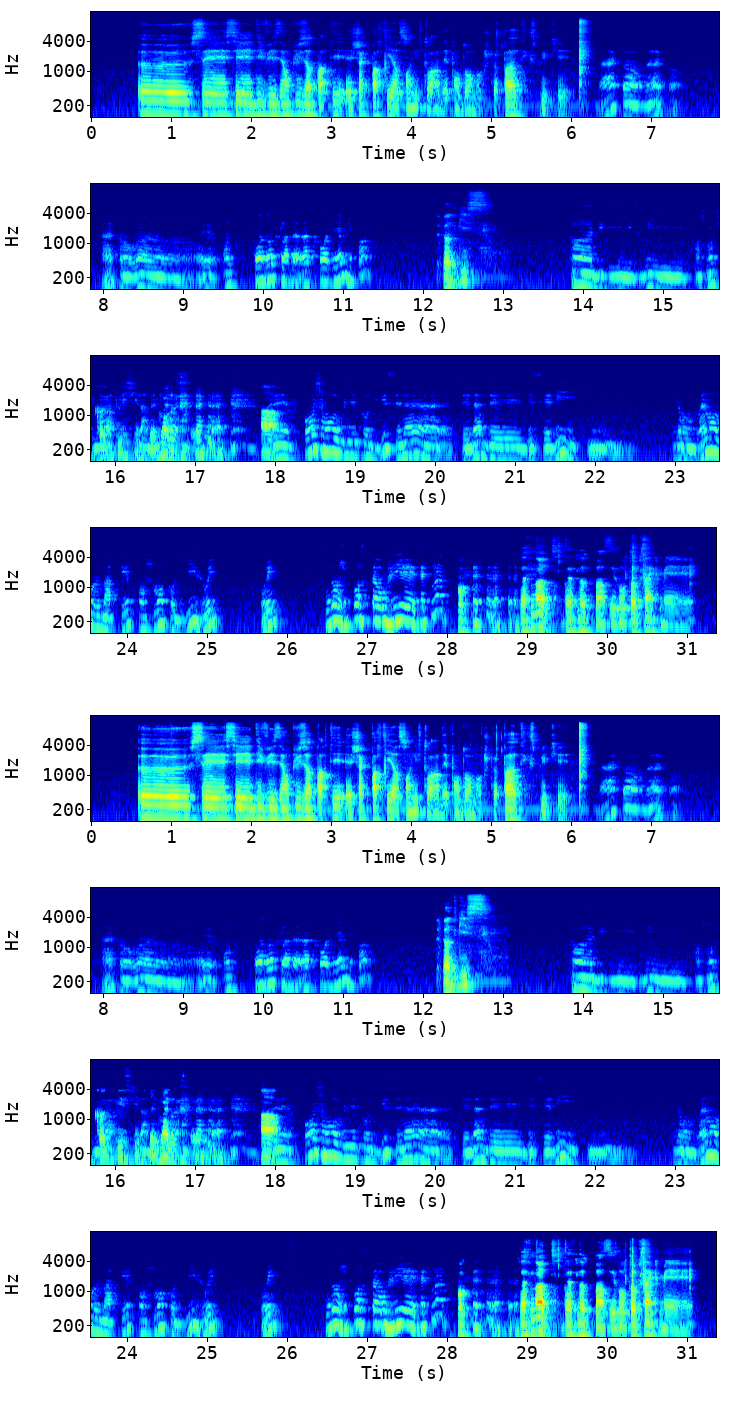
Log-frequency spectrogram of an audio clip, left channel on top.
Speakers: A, on the right (about 50°); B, on the left (about 65°).
A: Euh, c'est c'est divisé en plusieurs parties et chaque partie a son histoire indépendante, donc je peux pas t'expliquer.
B: D'accord, d'accord, d'accord. Euh, et en- quoi d'autre? La, la troisième, je pense.
A: Code Geass.
B: Code Geass, oui, franchement, tu m'as
A: Code
B: rafraîchi
A: Geass, c'est
B: la
A: une très
B: mémoire.
A: belle
B: <laughs>
A: série. Ah.
B: J'ai franchement oublié Code Geass, c'est l'un, c'est l'un des, des séries qui, qui ont vraiment me marqué. Franchement, Code Geass, oui, oui. Sinon, je pense que tu as oublié Death Note.
A: Bon.
B: <laughs>
A: Death Note, Death Note, bah, c'est dans le top 5 mais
